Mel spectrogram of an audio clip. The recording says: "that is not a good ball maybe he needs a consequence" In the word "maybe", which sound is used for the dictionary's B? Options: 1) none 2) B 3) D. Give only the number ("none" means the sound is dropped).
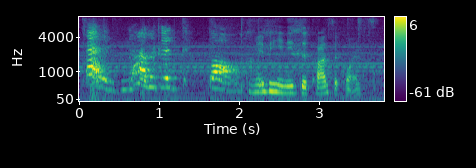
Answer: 2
